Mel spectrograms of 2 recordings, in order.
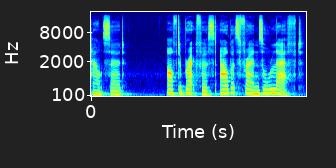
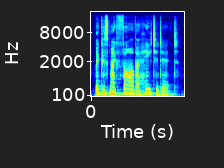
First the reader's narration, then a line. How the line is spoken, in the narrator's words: Albert replied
